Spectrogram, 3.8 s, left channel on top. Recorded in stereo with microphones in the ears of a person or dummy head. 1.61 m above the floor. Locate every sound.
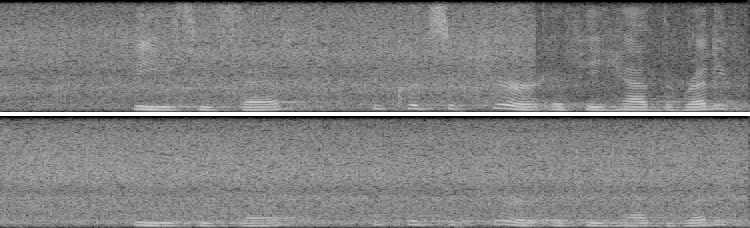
0.7 s a woman speaking: 80° left, 1.7 m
